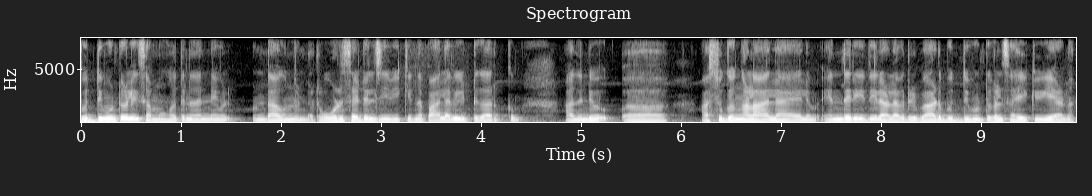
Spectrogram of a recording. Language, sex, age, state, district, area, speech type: Malayalam, female, 18-30, Kerala, Kollam, urban, spontaneous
